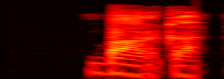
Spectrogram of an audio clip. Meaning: 1. kind of a barge, specifically a wooden flat-bottomed river boat, usually undecked 2. genitive singular of барк (bark)
- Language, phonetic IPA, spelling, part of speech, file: Russian, [ˈbarkə], барка, noun, Ru-барка.ogg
